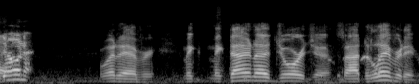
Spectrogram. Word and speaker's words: McDonough: Ohio, and it delivered in, how do you pronounce it? McDonough, McDonut. McDonut. whatever, McDonough, Georgia.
